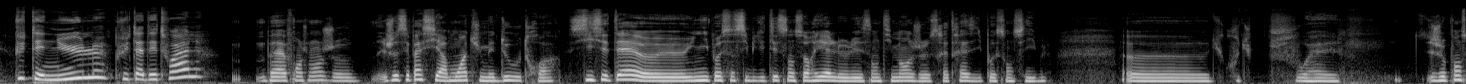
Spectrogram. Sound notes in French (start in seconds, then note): none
